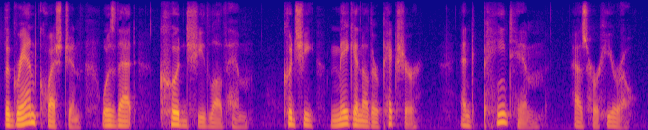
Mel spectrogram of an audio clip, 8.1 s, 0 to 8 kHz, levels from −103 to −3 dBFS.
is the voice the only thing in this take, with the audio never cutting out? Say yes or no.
yes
